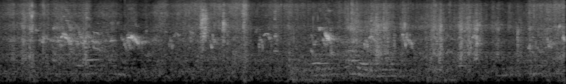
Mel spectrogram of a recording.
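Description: Caged lovebirds chirping in short, repeated calls, with light clicks and rattles of seed in a plastic feeding dish being handled.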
